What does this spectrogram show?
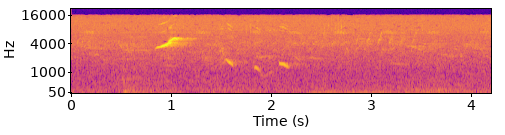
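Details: Indian robin call: one sharp rising whistle, then two quieter short downward notes, with steady low background noise.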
